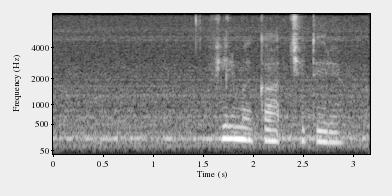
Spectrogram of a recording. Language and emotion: Russian, neutral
